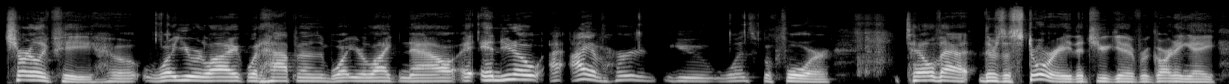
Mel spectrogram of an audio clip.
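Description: A man's voice: a little high, slow pace, no echo, clean studio sound. A man from Texas hosting an interview, asking rambling, hesitant questions. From North Dallas, Texas. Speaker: podcast host.

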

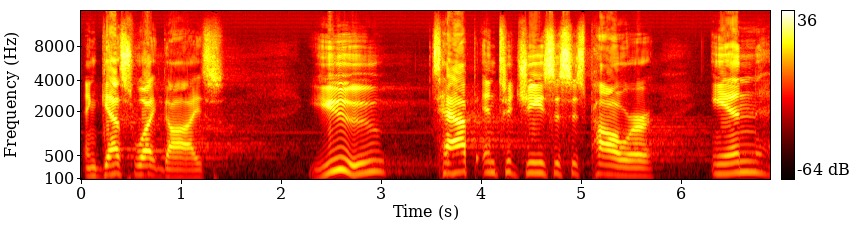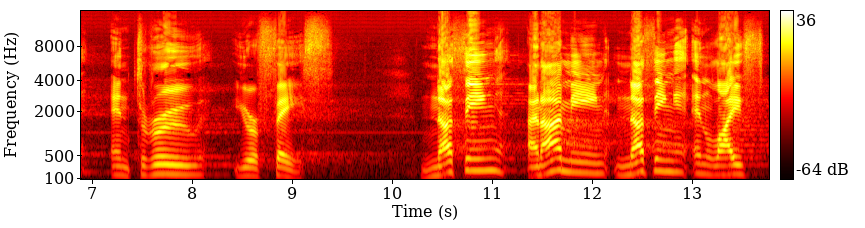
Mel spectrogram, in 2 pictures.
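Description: A man's voice: on the high side, sharp tone, clear, resonant tone. A priest reading the gospel and preaching emphatically, with repeated phrases, his voice ringing in a large church's cathedral echo. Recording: long echoing church reverb.

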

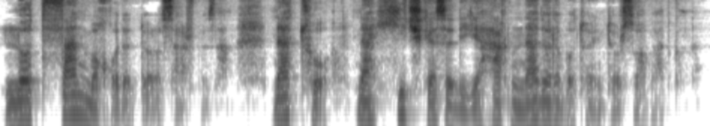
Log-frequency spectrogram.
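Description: Male podcast host, very low and husky with gravel, earnest direct-address monologue. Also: expressive, a little mellow. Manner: earnest, addresses listener directly, rising emphasis on key phrases.

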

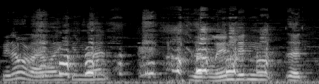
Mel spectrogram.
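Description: A man's voice: high-pitched, huge pitch swings, moderate pace, full character voice. A man chatting as a player in a tabletop game, with a dry, understated way of complaining. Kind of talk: tabletop role-play among friends. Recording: loud music behind the voice.

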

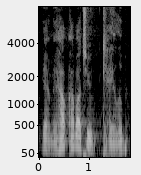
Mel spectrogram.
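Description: A man from Texas co-hosting a casual podcast with a dry, teasing, sarcastic streak. His voice sits on the low side. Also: animated, brisk, darkish tone, slightly rough. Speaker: podcast co-host. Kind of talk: casual chat.

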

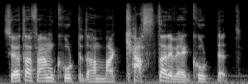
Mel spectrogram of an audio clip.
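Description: A man's voice: medium pitch, pushed and bright, no echo. Storyteller, man in his fifties, mid-range voice, casual and hesitant, acts out quoted dialogue, faint music behind. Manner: unhurried, with frequent hesitations and acted-out quoted dialogue. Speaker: guest telling a story.

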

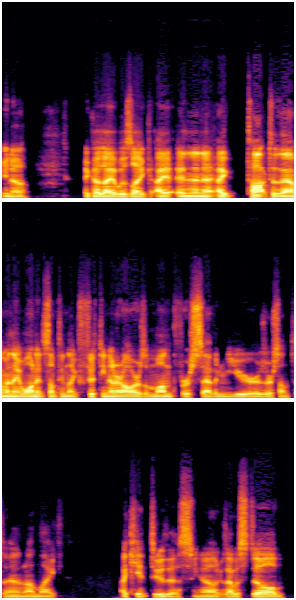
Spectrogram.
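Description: In a brisk, dry, close-miked recording with no room around it, a guest shares a personal story conversationally. His forceful voice is deep yet bright, and he animatedly voices other people while using plenty of "like" and "you know."

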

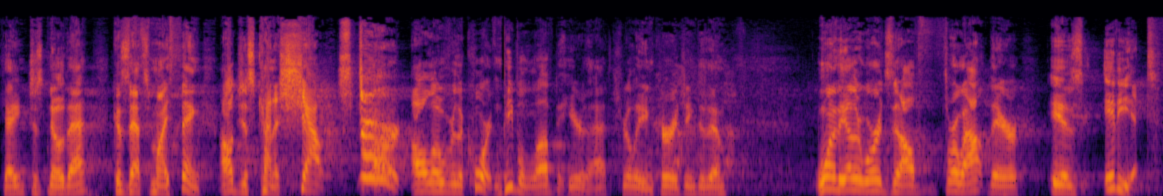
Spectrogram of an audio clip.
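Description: A man's voice: on the high side, normal speed, a bit bright. A male pastor giving a sermon, candid and self-deprecating, often restarting his sentences. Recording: long hall reverb.

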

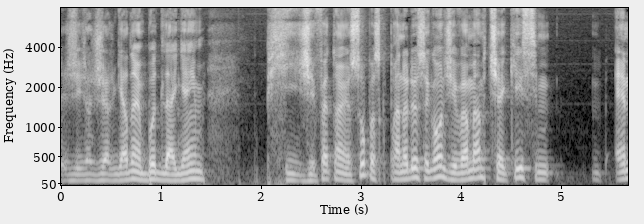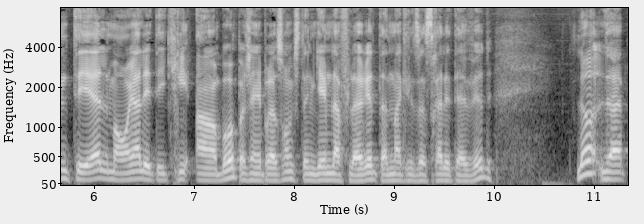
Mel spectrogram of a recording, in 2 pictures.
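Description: A man's voice: mid-range voice, quick pace. A man with a Quebec French accent, hosting a podcast in casual chat, rambling and repeating himself with a lot of slang. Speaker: podcast host.

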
